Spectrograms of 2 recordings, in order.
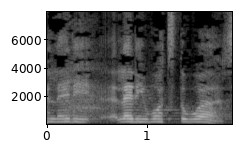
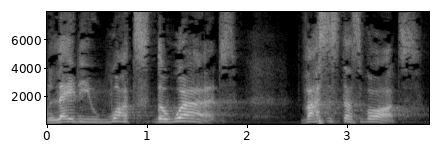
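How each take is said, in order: First: Higher, awkward mild prodding; uneasy urging. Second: Slow, higher, emphatic demand; very stern. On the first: Wimber to the weeping woman, uneasy urging. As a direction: prod a crying stranger, embarrassed. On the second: Wimber fed up with the weeping woman, very stern. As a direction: demand it sternly, stretching every word. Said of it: "sagte er so ganz streng". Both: Retold or imitated.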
